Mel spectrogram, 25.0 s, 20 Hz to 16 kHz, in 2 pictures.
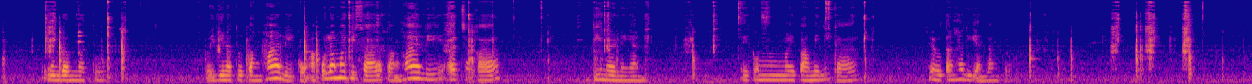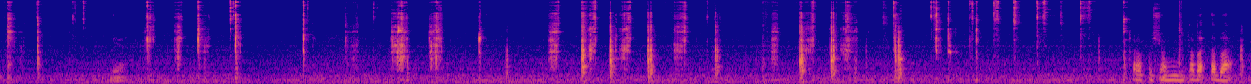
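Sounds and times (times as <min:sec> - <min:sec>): forks scraping a plate: 0:00.4 - 0:01.2, 0:16.0 - 0:17.0, 0:18.0 - 0:21.1.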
